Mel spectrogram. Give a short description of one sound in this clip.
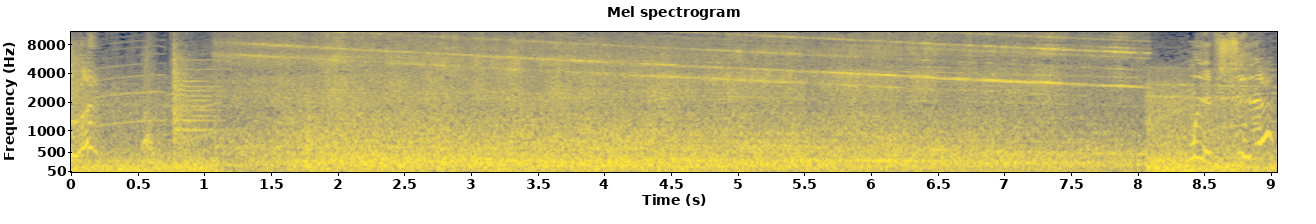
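A craft roars with a falling whine as it plunges through the air.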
